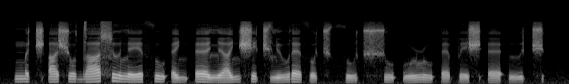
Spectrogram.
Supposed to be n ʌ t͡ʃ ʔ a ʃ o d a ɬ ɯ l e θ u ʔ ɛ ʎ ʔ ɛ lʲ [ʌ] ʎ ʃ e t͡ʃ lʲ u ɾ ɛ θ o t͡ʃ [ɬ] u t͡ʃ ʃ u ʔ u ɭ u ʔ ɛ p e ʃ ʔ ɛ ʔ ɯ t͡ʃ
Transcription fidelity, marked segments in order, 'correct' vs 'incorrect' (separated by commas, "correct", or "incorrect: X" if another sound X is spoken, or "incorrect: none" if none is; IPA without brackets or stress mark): incorrect: a, incorrect: θ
